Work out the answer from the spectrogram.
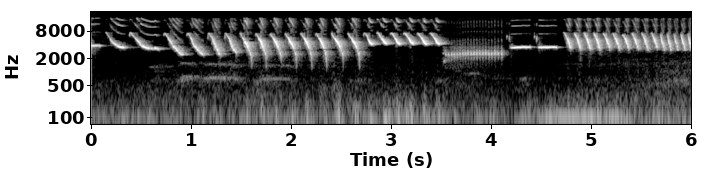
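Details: Canary training song, clean and loud: fast repeated downslurred whistles for three seconds, a brief low buzzy roll, then a rapid high trill of chirps.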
